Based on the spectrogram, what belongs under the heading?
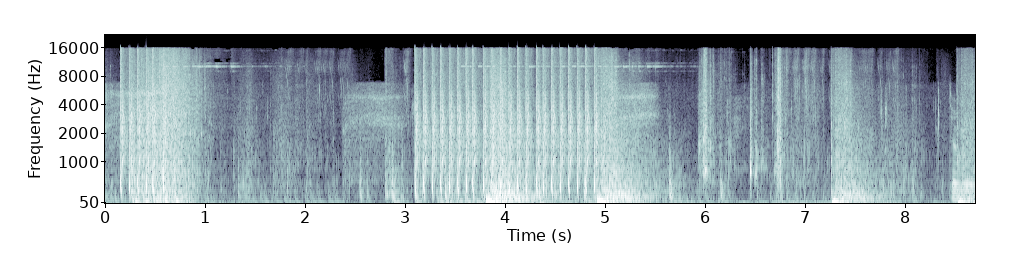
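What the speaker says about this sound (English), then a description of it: "They're really shooting off the sides." Bursts of rapid automatic gunfire in the video game Phantom Forces, crackling volleys and single shots at varying distances on a busy battlefield, with short pauses between strings of fire.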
